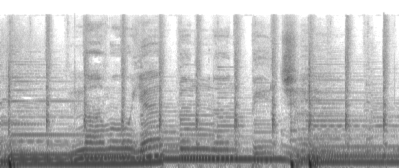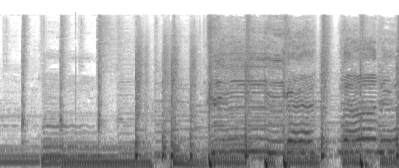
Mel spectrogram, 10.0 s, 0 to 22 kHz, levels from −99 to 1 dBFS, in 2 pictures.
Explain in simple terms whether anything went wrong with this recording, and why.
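Something in the system, likely a background task tying up the USB connection or the audio driver, briefly interrupted the audio about once every second. These are periodic USB or driver dropouts. Each time, a tiny sliver of audio, well under a millisecond, was lost and replaced with silence. You hear this as a regular tick, about ten in all, starting at 0.93 s and repeating every 1.0 s until about 9.94 s.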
